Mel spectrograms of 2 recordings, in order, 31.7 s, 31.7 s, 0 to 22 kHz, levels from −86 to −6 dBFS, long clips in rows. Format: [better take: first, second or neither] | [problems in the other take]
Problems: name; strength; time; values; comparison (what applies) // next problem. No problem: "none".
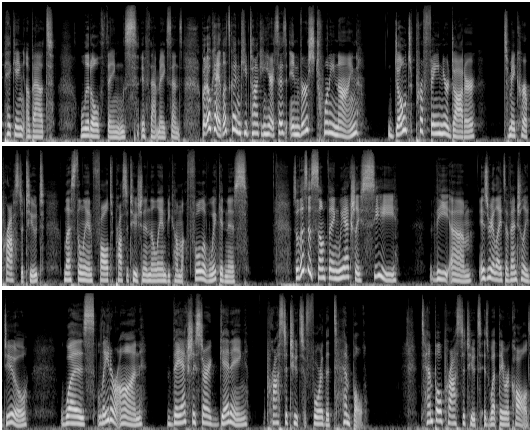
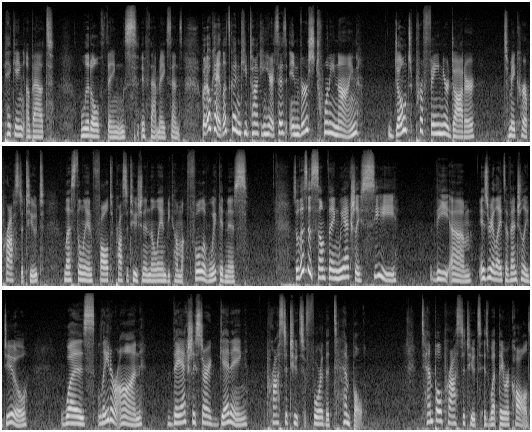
first | hiss; faint; throughout; 25 dB below the speech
